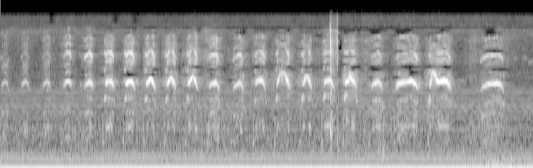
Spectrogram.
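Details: Osprey at the nest, picked up by a live nest camera. Long, steady series of short, arched, whistled chirps, about three per second, fairly faint over a constant electrical hum.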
